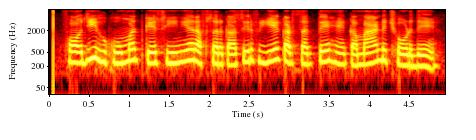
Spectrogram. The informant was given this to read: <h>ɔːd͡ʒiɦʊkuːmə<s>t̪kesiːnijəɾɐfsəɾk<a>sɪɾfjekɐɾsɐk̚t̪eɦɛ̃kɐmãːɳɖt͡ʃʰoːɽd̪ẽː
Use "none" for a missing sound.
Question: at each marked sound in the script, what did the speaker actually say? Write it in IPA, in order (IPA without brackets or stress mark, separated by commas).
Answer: f, none, a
